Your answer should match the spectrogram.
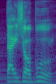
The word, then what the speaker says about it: DayJobU: So, how do you pronounce that? DayJob. Pronounce it DayJobU. as DayJobU.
